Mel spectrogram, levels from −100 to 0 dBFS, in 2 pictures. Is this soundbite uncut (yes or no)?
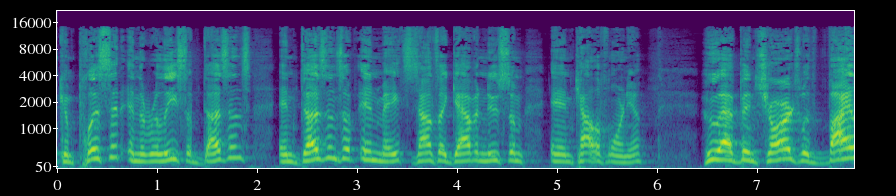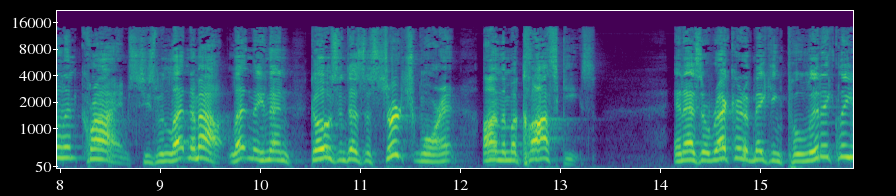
yes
